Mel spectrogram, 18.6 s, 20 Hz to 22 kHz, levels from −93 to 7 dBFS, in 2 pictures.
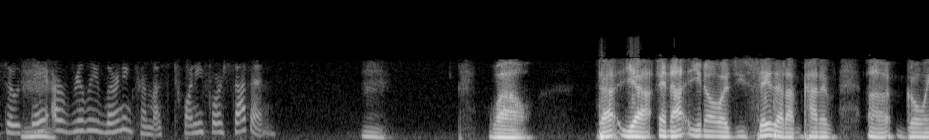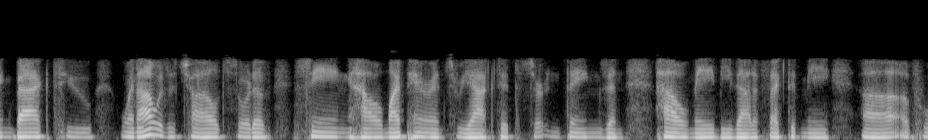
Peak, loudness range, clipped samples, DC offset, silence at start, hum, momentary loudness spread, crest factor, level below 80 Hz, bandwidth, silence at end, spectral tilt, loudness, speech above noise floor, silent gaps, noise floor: -2 dBFS; 17 LU; under 0.1%; under 0.1%; 0.05 s; none; 19 LU; 18 dB; -42 dBFS; 4.1 kHz; 0 s; -6.5 dB/octave; -18 LUFS; 48 dB; none; -66 dBFS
